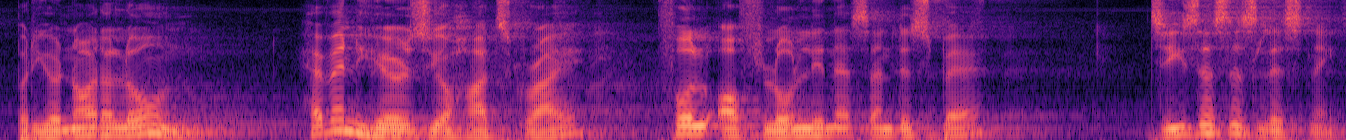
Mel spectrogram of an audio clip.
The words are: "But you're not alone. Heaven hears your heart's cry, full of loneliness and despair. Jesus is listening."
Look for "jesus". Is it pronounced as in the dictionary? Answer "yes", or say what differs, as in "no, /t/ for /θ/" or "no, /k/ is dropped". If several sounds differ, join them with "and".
yes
